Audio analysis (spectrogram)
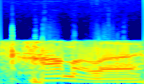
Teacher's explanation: it's pronounced Kamala the emphasis on the first syllable kind like the punctuation mark comma like a comma and just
